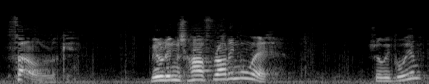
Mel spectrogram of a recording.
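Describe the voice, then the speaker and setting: Anxious detective's sidekick, very husky highish voice, earnest, old radio play. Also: male voice, wildly swooping pitch, moderate pace, full character voice. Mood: uneasy. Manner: earnest, questioning. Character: anxious, loyal gentleman companion to a detective. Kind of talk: 1940s radio acting. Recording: old 1940s radio recording.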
